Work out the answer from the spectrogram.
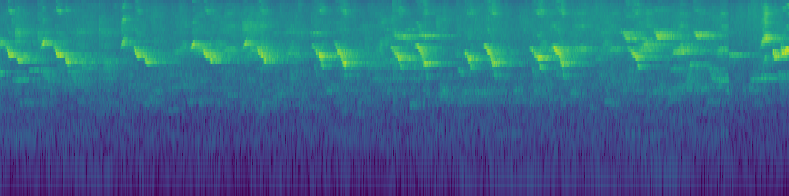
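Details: Medan white-rumped shama in nonstop ngekek song, used as a lure and master for training: a rapid run of high, sharply descending notes repeated many times over ten seconds with a quick, chattering cadence.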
